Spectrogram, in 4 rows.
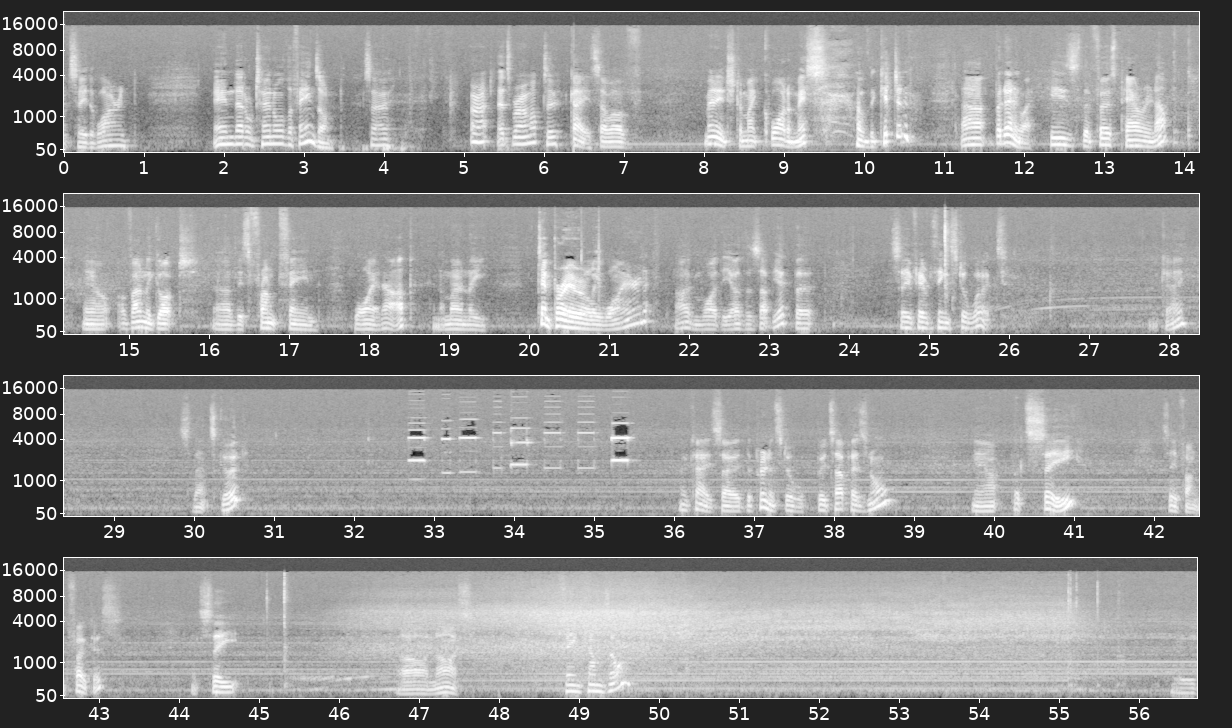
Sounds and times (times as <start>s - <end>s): Speech: 0.0s - 0.9s, 1.8s - 4.2s, 5.1s - 7.2s, 8.0s - 19.5s, 20.1s - 23.6s, 24.5s - 26.0s, 27.8s - 28.3s, 29.8s - 30.7s, 36.0s - 38.8s, 39.7s - 41.1s, 42.1s - 43.3s, 44.2s - 44.8s, 46.7s - 47.6s, 48.8s - 49.7s, 56.4s - 56.7s.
